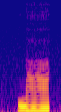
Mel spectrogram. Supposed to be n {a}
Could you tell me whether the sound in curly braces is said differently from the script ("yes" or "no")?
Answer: no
